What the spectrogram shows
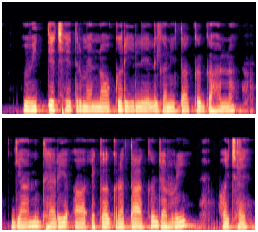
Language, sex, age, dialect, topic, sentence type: Maithili, male, 18-24, Eastern / Thethi, banking, statement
